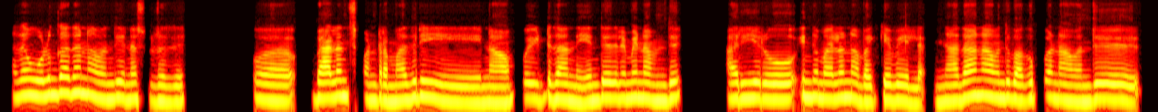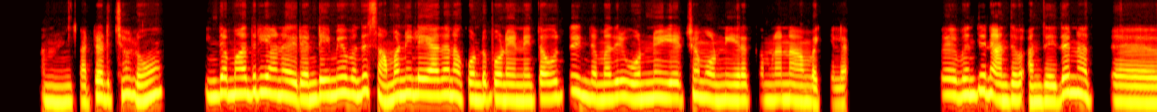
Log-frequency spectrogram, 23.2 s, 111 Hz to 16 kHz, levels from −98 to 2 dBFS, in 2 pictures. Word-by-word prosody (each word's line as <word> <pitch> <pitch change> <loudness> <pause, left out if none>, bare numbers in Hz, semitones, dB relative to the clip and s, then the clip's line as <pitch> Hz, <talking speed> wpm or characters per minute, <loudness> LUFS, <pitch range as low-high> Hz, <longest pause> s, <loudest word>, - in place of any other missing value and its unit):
அதான் 240 +2 +1
ஒழுங்கா 245 +3 +3
தான் 265 -1 +2
நான் 225 -3 0
வந்து 200 +1 +1
என்ன 200 +1 -1
சொல்றது, 180 -1 -2 0.8
ஆ - - -1 0.6
பேலன்ஸ் 220 +2 +3
பண்ற 200 0 -1
மாதிரி 215 +4 +1 0.6
நான் 175 +2 +1
போயிட்டு 205 0 -3
தான் 205 - +3
இருந்தேன், 175 -2 0
எந்த 190 +3 +1
இதுலயுமே 210 +1 +1
நான் 205 -2 +1
வந்து 190 +3 +2 0.6
அரியரோ, 205 0 +2 0.3
இந்த 220 0 +2
மாரிலாம் 210 +2 +1
நான் 195 -3 -1
வைக்கவே 190 +1 -1
இல்லை, 165 0 -3 0.2
நான் 190 +1 0
தான் 235 +2 +3
நான் 230 -1 +2
வந்து 215 0 +1
வகுப்பை 210 +3 -2
நான் 190 -1 0
வந்து, 180 +3 +1 1.0
ம், 180 -1 0
கட் 180 +4 -3
அடிச்சாலும் 215 +1 0 0.5
இந்த 230 +3 +2
மாதிரியான 255 -2 +1
ரெண்டையுமே 235 +5 +2
வந்து 250 +5 +1
சமநிலையா 240 +5 +2
தான் 245 -1 +1
நான் 210 -3 -4
கொண்டு 205 0 +1
போனேன்னே 195 -1 +1
தவிர்த்து, 220 +7 -2
இந்த 215 -2 0
மாரி 215 +3 0
ஒண்ணு 210 +2 +1 0.2
ஏற்றம், 215 +2 -2
ஒண்ணு 195 0 -1
இறக்கம்லாம் 195 +1 -3
நான் 185 -1 -1
வைக்கல, 165 +1 -10 0.9
இப்போ 245 0 -5 0.2
வந்து 245 +4 +1
நான் 205 - +3
அந்த 195 +1 +1 0.2
அந்த 185 +1 +1
இதை 260 +7 +2
நான் 230 -7 -1 0.5
ஆ - - +1
205 Hz, 160 wpm, -23 LUFS, 190-230 Hz, 1.0 s, ஒழுங்கா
